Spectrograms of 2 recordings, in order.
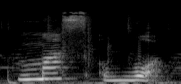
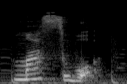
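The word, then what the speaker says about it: masło: Наприклад, у слові «масво», «масво». Масло. Масло. Не масло, це не є л. У польській взагалі нема твердого звука л. Це є в.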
